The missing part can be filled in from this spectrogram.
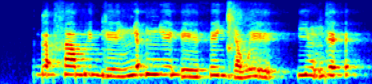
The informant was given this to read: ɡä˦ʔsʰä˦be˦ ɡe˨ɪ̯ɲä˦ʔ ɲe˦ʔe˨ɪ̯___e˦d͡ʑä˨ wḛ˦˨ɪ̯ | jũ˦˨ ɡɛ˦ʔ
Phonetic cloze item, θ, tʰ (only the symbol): θ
